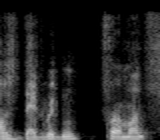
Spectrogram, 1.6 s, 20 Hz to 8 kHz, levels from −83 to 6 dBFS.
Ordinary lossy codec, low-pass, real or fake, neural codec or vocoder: AAC, 32 kbps; 7.2 kHz; fake; codec, 44.1 kHz, 2.6 kbps, SNAC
